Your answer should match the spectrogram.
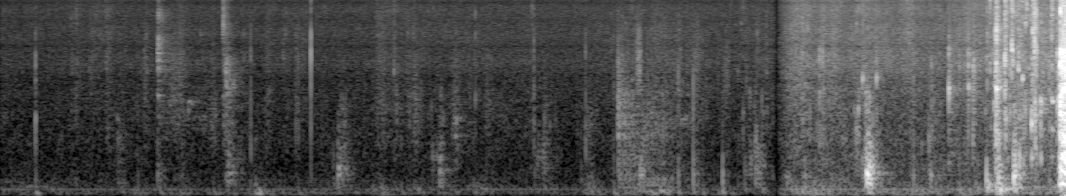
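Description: Soda being gulped from a plastic bottle: about halfway in come faint swallows and liquid sloshing in the bottle, growing busier toward the end, with a sharp knock a couple of seconds before it. A loud gasped "ah" breaks out right at the end.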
